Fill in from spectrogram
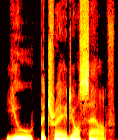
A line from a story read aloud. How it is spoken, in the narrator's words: said Manfred quietly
